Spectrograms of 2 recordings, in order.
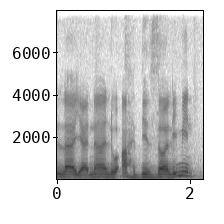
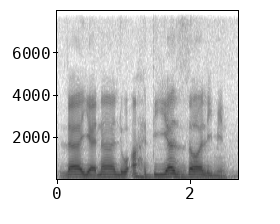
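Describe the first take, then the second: First: The ya after ahdi is not voiced. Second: The ya after ahdi is voiced with a. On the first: This is the common reading. "Kita baca" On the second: This is another transmitted reading. "Qalun baca dengan"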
